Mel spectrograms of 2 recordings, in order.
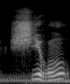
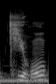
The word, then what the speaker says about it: Chiron: En astrologie, il existe un point hyper intéressant, un astéroïde qu'on appelle Chiron ou Kiron, peu importe comment vous le prononcez, le Sentor guérisseur.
